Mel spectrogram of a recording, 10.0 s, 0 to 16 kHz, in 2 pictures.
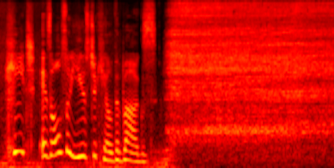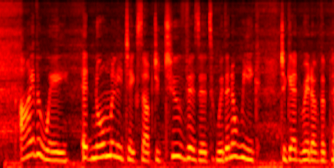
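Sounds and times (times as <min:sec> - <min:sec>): steam nozzle hissing: 0:02.5 - 0:10.0.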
